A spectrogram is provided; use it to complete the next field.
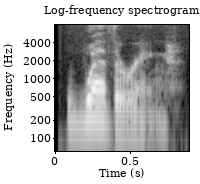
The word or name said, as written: weathering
